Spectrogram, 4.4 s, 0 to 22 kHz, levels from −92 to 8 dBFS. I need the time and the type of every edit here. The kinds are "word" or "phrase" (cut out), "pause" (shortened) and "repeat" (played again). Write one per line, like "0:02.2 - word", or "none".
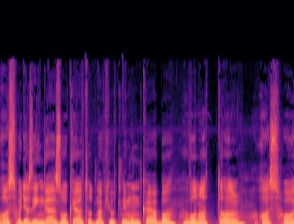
none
